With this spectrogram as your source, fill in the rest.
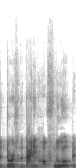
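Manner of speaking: plain reading voice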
